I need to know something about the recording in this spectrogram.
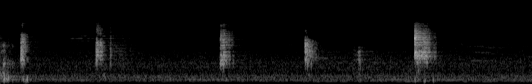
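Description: Snooker balls clack together and roll across the table.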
